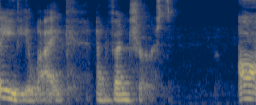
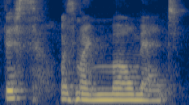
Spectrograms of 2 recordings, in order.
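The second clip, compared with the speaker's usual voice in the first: ordinary delivery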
